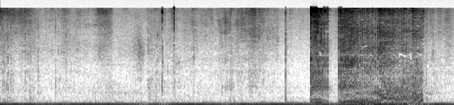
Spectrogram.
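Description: An empty, unzipped orange polyester zipper pencil bag is held in both hands while its slider is pulled along the zipper. Faint scratchy ticks sit over a steady low hum, then a loud, bright zipping rasp starts near the three-second mark, breaks briefly, and runs for about a second before fading back to the quiet hum.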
